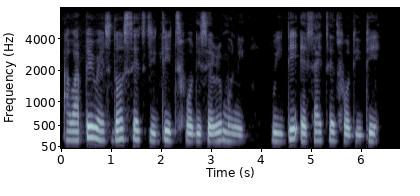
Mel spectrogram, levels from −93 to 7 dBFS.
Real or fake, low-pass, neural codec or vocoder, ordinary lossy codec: real; 7.2 kHz; none; none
